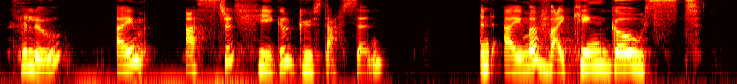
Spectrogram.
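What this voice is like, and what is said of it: Put-on exaggerated Swedish accent. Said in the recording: “doing an accent for this one... Hurdy-gurdy Swedish accent... This is going to get long, this accent.”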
